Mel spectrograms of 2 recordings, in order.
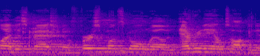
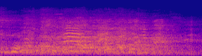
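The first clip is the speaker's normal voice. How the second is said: high, airy burst of laughter; 8 dB louder than usual. Real, not acted. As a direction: crack up at the punchline. Laughs at punchline.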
